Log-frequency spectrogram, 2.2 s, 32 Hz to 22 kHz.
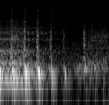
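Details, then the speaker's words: Triumph TR7 wiper motor on battery: light ticking about four times a second that slows and falters; the wipers can be stopped by hand, so the motor is weak and struggling. "But I can manage to stop them just gripping them, so that motor sounds like it's struggling."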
